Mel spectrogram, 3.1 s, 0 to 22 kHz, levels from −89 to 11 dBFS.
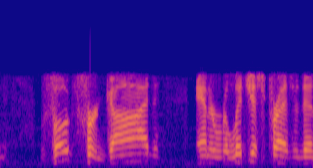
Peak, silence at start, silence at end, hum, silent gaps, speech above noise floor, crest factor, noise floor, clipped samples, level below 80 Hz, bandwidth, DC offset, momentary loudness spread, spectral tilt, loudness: -6 dBFS; 0.45 s; 0 s; none; none; 29 dB; 20 dB; -54 dBFS; under 0.1%; -84 dBFS; 3.9 kHz; under 0.1%; 6 LU; -5.5 dB/octave; -25 LUFS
